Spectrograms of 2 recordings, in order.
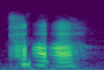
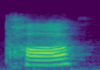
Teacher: mouth and like say a p, make a p noise. Feel that blast of air that hits your hand. That's a plosive.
